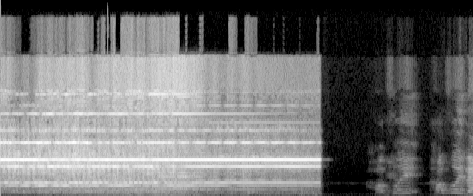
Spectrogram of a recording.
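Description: A phone rings loudly and close during a home live stream, a bright, continuous electronic ringtone lasting about three seconds before cutting off abruptly, followed by near silence with faint traces of movement.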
